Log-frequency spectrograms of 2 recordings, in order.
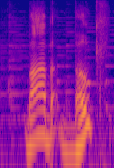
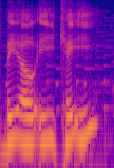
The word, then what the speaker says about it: Boeke: She's tying the knots with old beau that she had named Bob Boke, I think is how you say his name. It's Boeke.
